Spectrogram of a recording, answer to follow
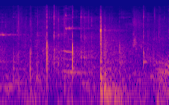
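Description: Table tennis rally: the plastic ball clicking back and forth off the bats and the table, a run of sharp clicks a few per second in a large hall.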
